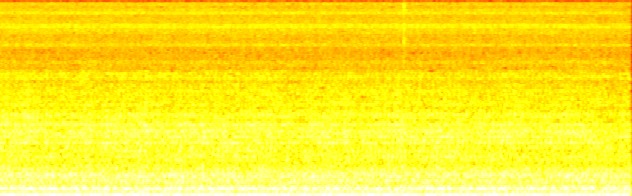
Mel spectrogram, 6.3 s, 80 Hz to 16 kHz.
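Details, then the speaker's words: K&S 973 substrate cleaning station in first drying cycle, spindle slowed to set speed, infrared lamp on; steady low hum near 100 Hz with no knocks or surging: normal drying cycle. "now it's in the first drying cycle see the counter is counting down showing your spindle speed if think slows it down for the setting that I've set turns the infrared lamp on"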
